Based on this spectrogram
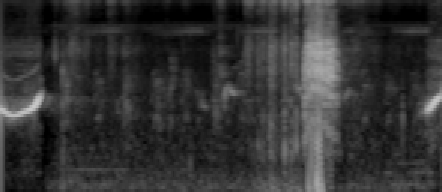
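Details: Indian ringneck parrot making sounds: a bright upslurred whistle, a short breathy noisy burst midway, then another rising whistle to close.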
